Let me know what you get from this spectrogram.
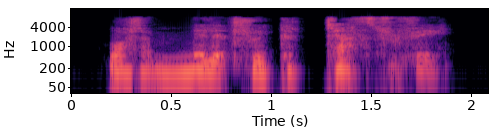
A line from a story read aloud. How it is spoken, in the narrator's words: he muttered under his breath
